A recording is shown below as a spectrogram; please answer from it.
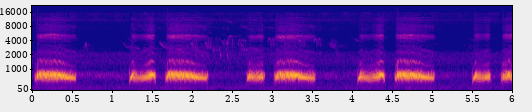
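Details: Spotted dove used as a decoy to lure wild birds, cooing: loud, low, hollow coos in short groups, a brief note followed by longer ones, repeated about every two seconds with clean gaps between.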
